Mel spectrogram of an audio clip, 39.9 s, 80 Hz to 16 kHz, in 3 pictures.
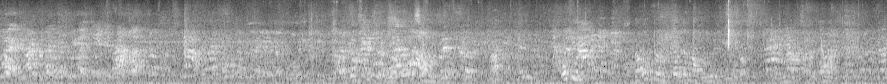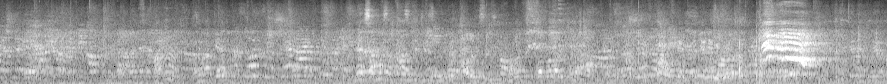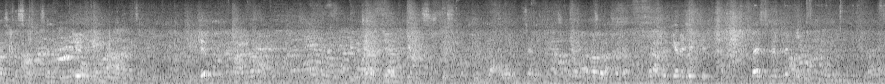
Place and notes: Weidengasse, Köln - Friday evening street ambience
street ambience Weidengasse Köln
(Sony PCM D50 + Primo EM172)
